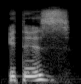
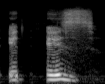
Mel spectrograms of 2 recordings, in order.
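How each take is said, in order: First: The two words are blended into one. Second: The two words are said separately. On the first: The speaker calls it right. "We try to blend them" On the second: The speaker calls it wrong. "We usually do not really separately"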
